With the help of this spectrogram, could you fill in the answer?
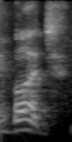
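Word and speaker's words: BUD/S: You say buds.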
